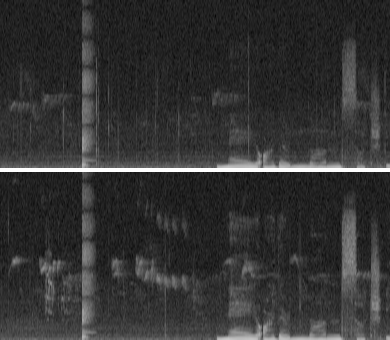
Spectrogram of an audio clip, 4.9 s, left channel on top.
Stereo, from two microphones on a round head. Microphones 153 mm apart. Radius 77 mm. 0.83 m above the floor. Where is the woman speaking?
65° right (ahead or behind).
